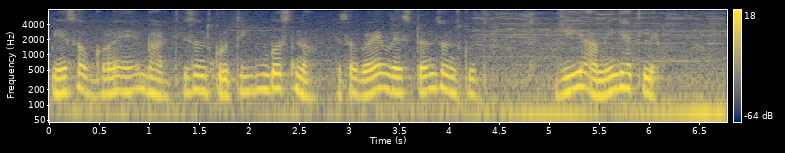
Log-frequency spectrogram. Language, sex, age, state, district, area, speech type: Goan Konkani, female, 30-45, Goa, Salcete, rural, spontaneous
